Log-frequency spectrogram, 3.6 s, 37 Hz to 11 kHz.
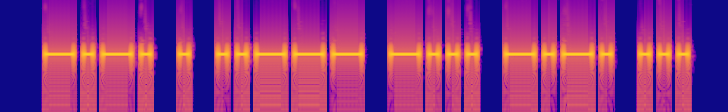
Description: Morse code, heard as a keyed tone, about 25 wpm, 700 Hz. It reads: CE2BCS
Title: DXCC-100 Call Signs - 6 Characters - Repeated 2x - 25wpm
